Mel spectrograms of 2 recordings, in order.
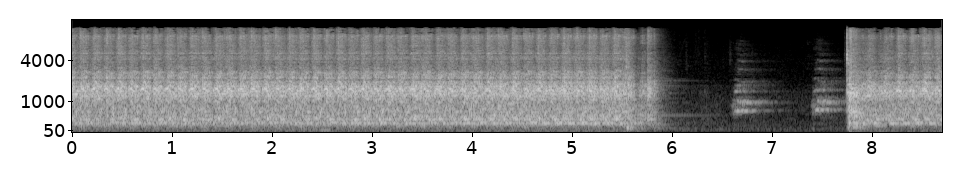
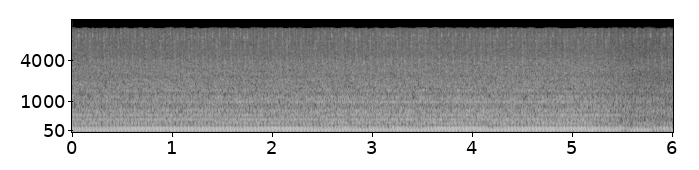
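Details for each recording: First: Agatha, battery just reconnected, fuel system expected empty: starter spins steadily about four beats a second for a long stretch, pauses, then cranks again without catching promptly; long cranking expected from lack of fuel. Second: Warm engine at idle, just up to temperature: even low hum with a soft rushing as the cooling fans cut in. Normal idle.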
